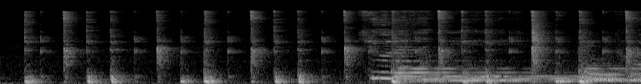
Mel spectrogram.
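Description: A recorded saxophone backing track starting up: an intro of sharp percussive hits, about two to three a second, with sustained chords and bass joining about four seconds in.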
